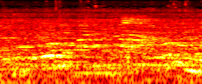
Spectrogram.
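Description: Indistinct chatter of children and adults in a busy shop, several voices overlapping with no clear words.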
